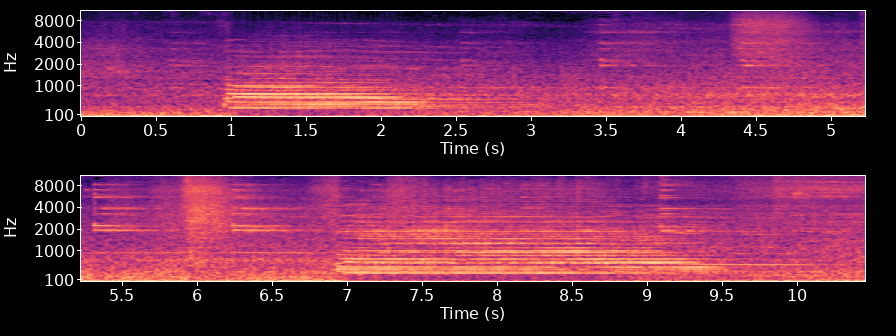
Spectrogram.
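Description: A train horn blares loudly in long blasts.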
